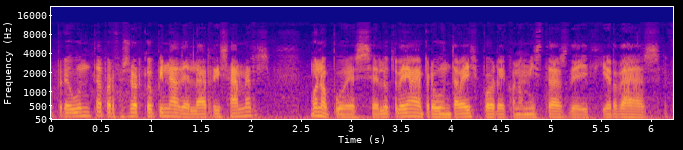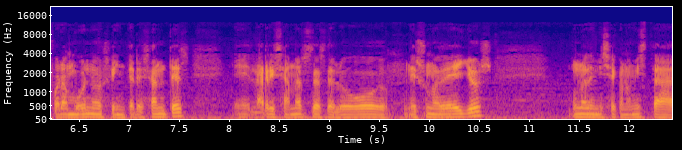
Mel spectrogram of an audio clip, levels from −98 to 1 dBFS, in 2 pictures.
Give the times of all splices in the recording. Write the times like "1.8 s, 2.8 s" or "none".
6.1 s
